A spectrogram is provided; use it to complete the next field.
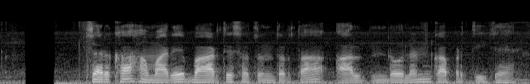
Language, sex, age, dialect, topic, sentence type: Hindi, male, 18-24, Hindustani Malvi Khadi Boli, agriculture, statement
